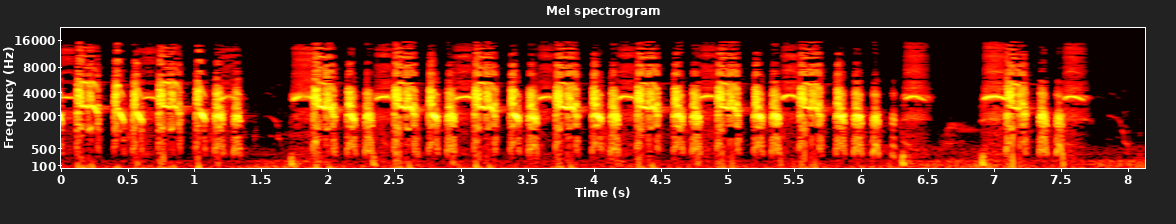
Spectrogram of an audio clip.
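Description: Loud, harsh, ringing grey partridge calls repeated in fast runs of squeaky notes, with brief pauses between bursts.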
